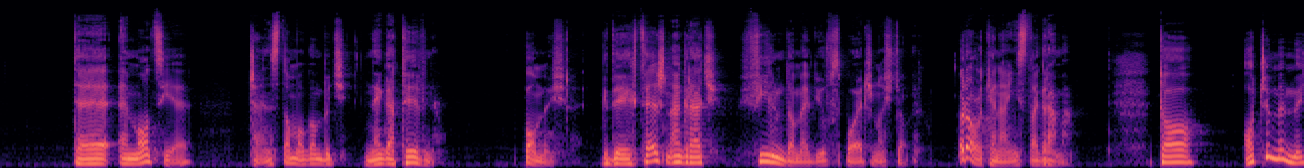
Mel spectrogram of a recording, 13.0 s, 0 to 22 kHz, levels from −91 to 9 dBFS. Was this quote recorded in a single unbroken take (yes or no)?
yes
